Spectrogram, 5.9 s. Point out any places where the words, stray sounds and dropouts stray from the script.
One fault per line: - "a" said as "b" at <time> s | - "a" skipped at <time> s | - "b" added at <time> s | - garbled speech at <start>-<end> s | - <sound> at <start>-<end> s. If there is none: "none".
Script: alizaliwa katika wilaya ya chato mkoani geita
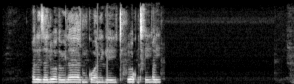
- "katika" skipped at 1.1 s
- "chato" skipped at 1.6 s
- garbled speech at 2.5-3.2 s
